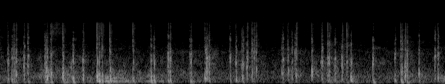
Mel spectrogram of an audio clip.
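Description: Rapid, irregular clicking, about eight to ten sharp clicks a second, like keys being tapped.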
